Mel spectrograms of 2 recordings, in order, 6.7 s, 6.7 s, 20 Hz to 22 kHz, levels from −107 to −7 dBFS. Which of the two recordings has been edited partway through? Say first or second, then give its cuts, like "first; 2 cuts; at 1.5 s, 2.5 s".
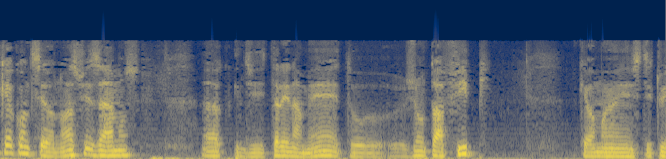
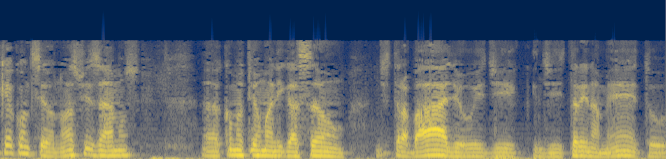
first; 1 cut; at 2.3 s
